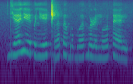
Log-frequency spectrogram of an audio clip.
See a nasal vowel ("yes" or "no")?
no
